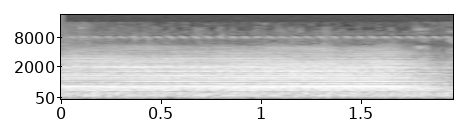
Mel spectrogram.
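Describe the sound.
A freight train horn blows one long, steady, loud blast over a low rumble, tapering slightly at the end.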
